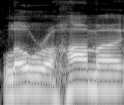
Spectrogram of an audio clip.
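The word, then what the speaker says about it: Lo-Ruhamah: is named no mercy lo rohama is the is the hebrew pronunciation terrible name to give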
